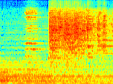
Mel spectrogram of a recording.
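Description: Cartoon soundtrack music with a loud shattering sound effect about a second in, the cartoon cue for the cat's teeth breaking.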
